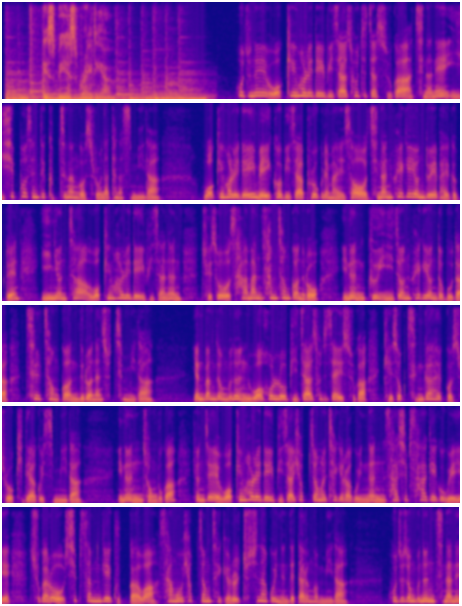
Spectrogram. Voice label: korean; SBS Korean; Government to extend working holiday visa program amid application spike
